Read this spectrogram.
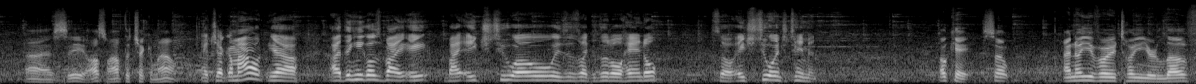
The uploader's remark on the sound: Let's Talk (Again) at SoCal Gaming Expo.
